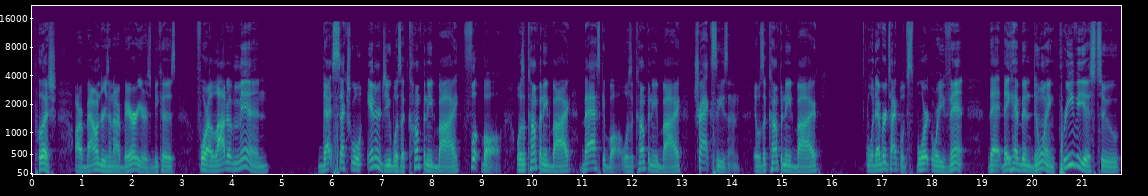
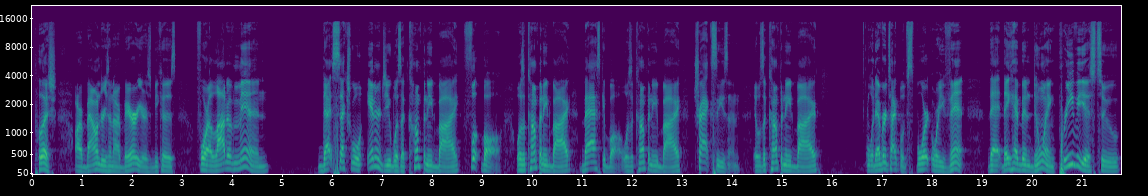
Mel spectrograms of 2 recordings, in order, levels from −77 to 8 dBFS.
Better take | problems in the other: neither | none

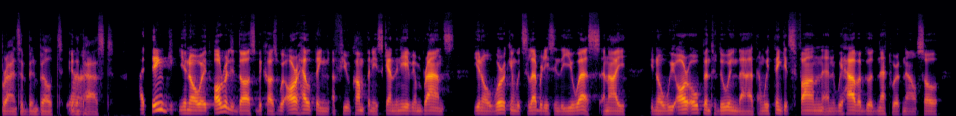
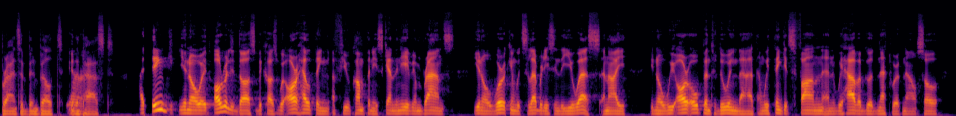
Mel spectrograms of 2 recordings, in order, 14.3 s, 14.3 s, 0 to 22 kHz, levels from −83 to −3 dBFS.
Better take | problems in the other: second | thin; somewhat; fading below 550 Hz

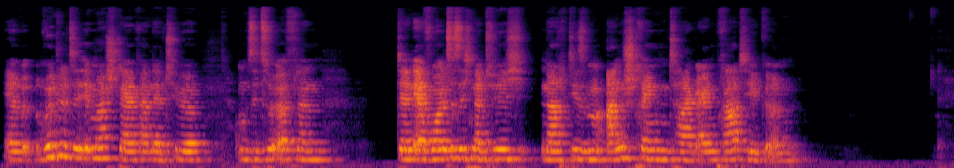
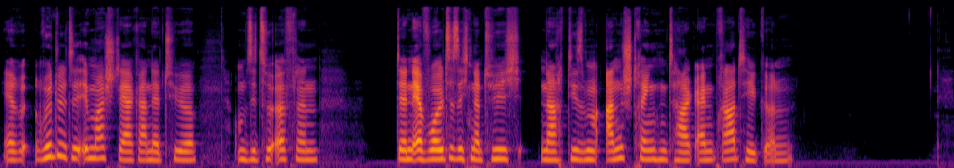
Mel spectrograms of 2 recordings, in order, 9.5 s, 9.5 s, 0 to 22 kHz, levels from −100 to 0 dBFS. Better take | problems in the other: second | room echo; slight; dies away in 0.3 s // off-mic speech; far

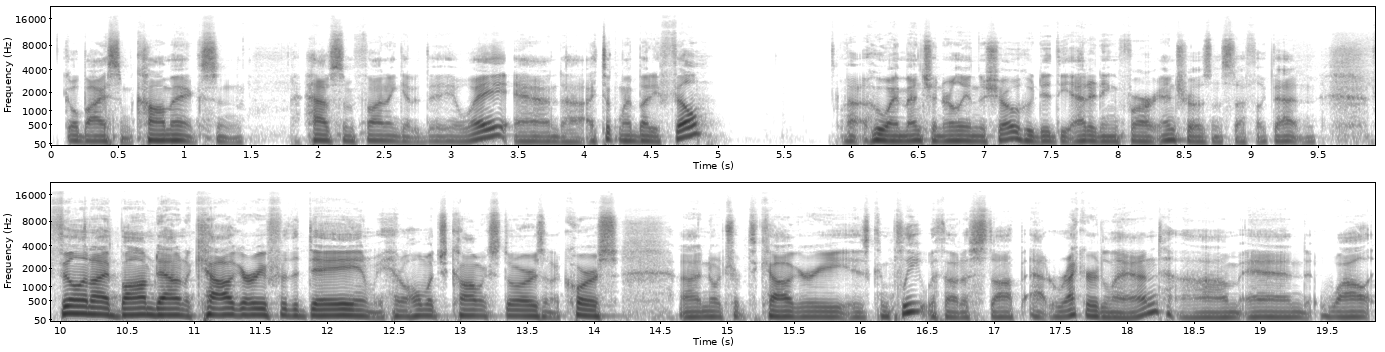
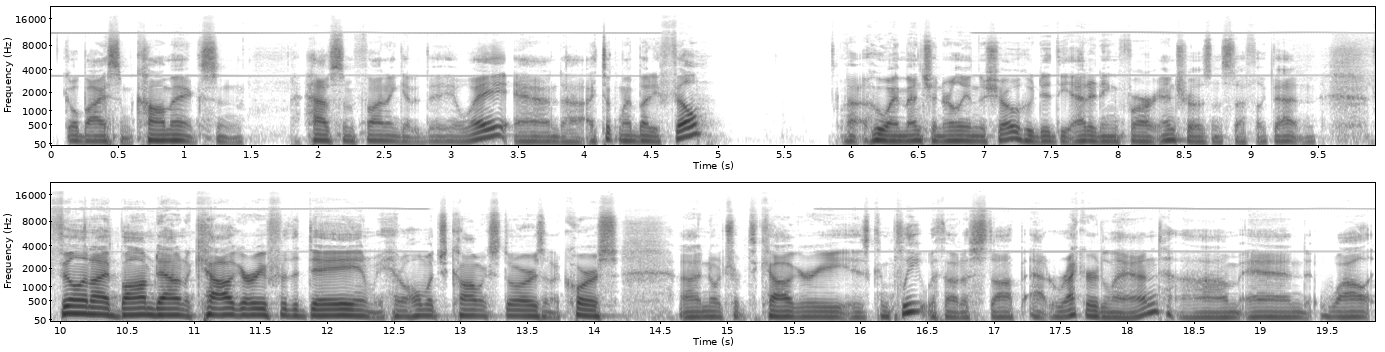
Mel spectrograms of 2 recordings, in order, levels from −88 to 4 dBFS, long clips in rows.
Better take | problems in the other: first | high-pitched whine; faint; until 4.5 s, from 7 to 13 s and from 16 s on; 11 kHz, 30 dB below the speech

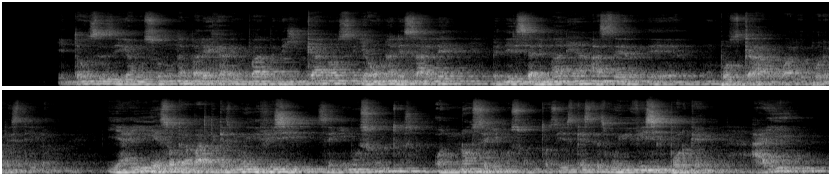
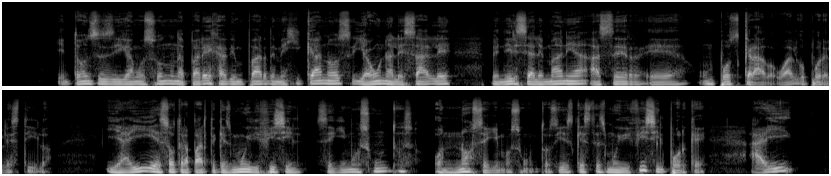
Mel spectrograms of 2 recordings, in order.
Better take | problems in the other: second | off-mic speech; far // room echo; noticeable; dies away in 1.4 s

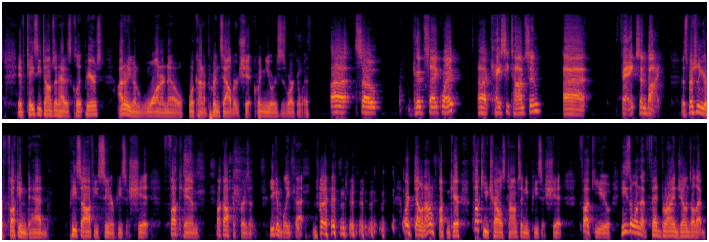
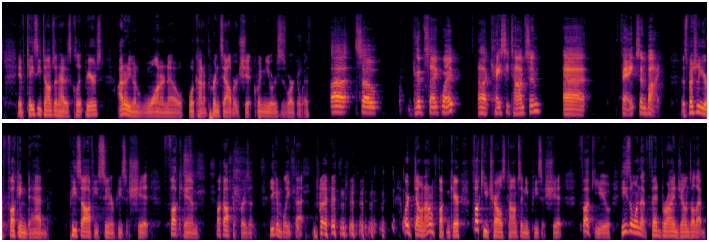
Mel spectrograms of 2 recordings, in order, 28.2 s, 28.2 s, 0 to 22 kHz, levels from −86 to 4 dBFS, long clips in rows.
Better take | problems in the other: second | distortion; slight; 10 dB below the speech

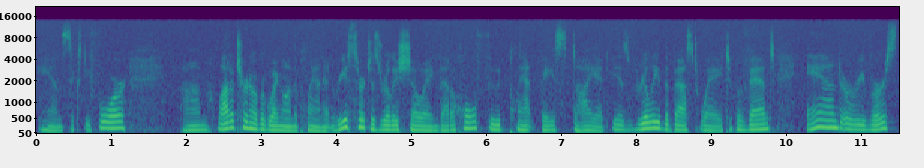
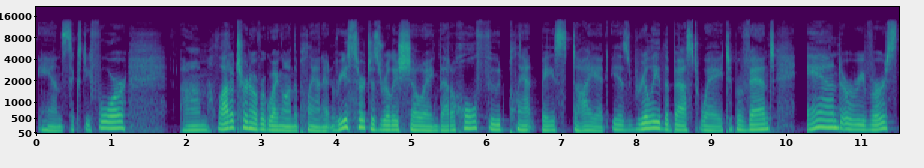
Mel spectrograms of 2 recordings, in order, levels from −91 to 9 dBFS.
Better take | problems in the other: second | hiss; faint; throughout; 20 dB below the speech

